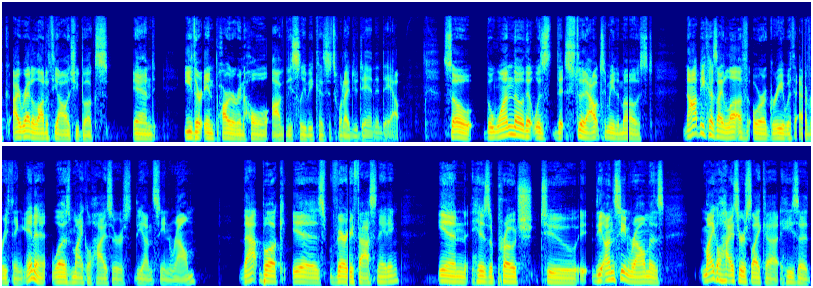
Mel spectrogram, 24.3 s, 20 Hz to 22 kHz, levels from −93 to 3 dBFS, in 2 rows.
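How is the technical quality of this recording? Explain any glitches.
The speech is broken by four short dropouts, each a gap at a join of encoded pieces: at 4.22 s (47 ms, after "part or in whole"), 9.39 s (28 ms, after "out to me the"), 12.01 s (43 ms, before "in it was") and 17.32 s (38 ms). Separately encoded segments were joined with their encoder start delay and end padding left in, so silence opens abruptly mid-phrase, slightly softened, then speech resumes where it stopped.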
